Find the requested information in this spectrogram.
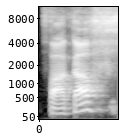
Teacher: fa-nya dibaca dobel ada tasdidnya ditekan biar tampak dobelnya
